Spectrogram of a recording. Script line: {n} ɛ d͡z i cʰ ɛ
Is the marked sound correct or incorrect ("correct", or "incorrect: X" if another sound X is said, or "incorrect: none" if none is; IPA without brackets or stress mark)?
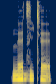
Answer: correct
